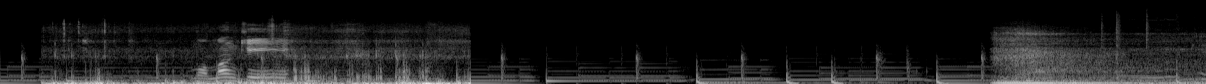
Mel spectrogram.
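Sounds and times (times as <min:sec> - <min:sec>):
wind noise on microphone: 0:00.4 - 0:04.7
music with plucked notes: 0:04.7 - 0:09.9.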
